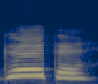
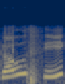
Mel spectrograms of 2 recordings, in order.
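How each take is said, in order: First: The vowel is said with rounded German ö. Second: The vowel is said the English-speaking way. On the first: The speaker calls it right. "es Goethe" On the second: The speaker calls it wrong. "no es Goethe, como dicen algunos ingleses y americanos"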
